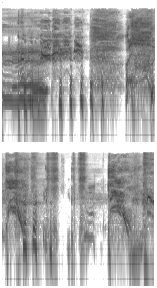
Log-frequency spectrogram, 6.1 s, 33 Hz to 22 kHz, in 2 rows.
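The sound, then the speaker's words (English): A 47-year-old laughing hard until he starts coughing, loud bursts of voiced laughter followed by rough coughs and throat clearing. “I got laughed so hard I made myself cough.”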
